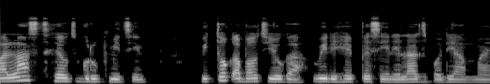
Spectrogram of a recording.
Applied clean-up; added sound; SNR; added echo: none; none; none; none.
